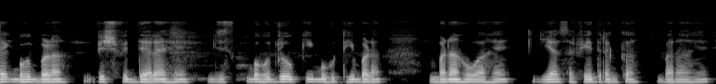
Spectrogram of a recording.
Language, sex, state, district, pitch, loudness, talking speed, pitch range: Hindi, male, Uttar Pradesh, Varanasi, 115 Hz, -20 LUFS, 160 wpm, 110-120 Hz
